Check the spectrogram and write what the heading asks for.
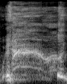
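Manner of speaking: a sudden high-pitched laugh; high laughing burst; high burst of laughter. Real, not acted. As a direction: crack up in disbelief. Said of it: "God, I'm, oh Lord".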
